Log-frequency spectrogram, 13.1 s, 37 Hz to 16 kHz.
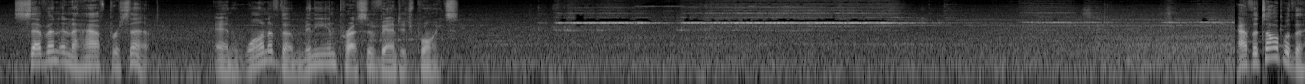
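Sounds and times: tram running rumble: 0.0 - 12.4
tram wheels squealing: 5.4 - 12.4.

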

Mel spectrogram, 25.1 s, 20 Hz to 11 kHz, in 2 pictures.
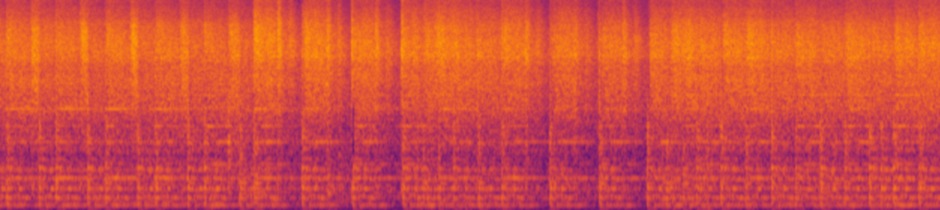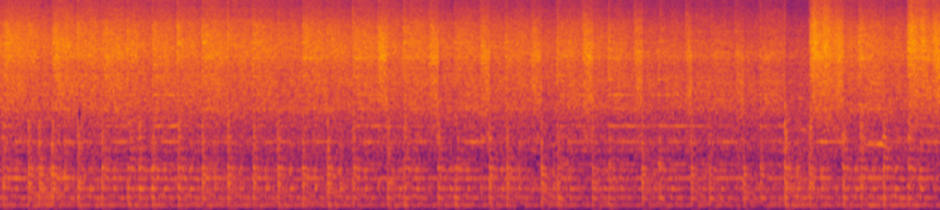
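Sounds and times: big drum beaten rapidly: 0.0 - 25.0
cymbals clashing: 0.0 - 25.0
gong ringing: 0.1 - 25.0.

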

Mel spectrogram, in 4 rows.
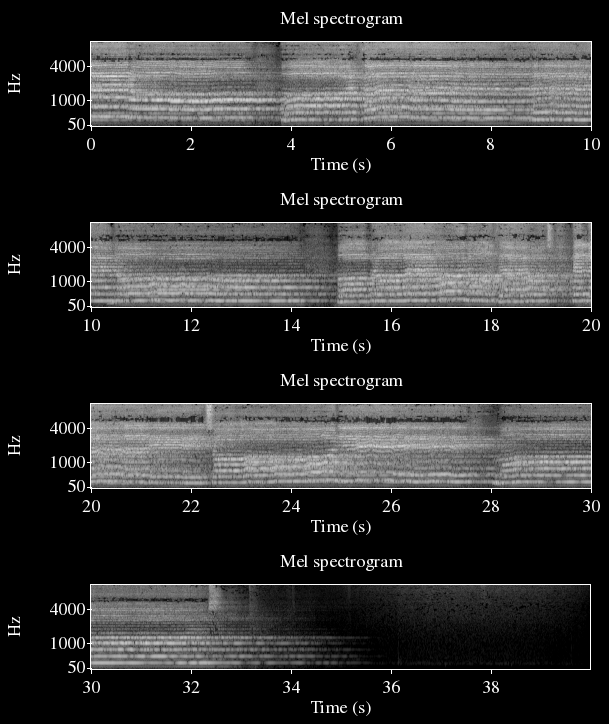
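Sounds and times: low vocal drone: 0.0 - 34.6
men chanting: 15.0 - 27.0.

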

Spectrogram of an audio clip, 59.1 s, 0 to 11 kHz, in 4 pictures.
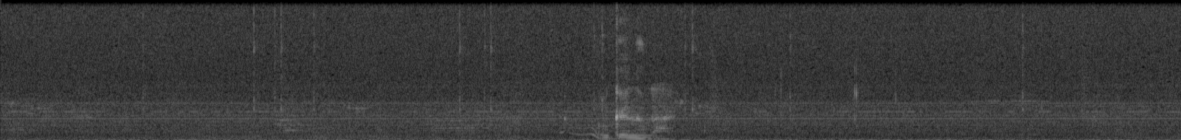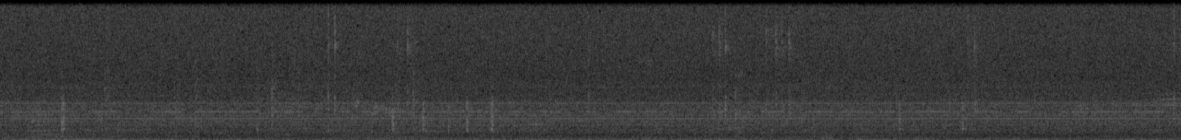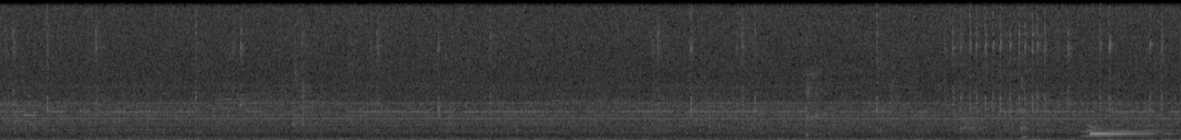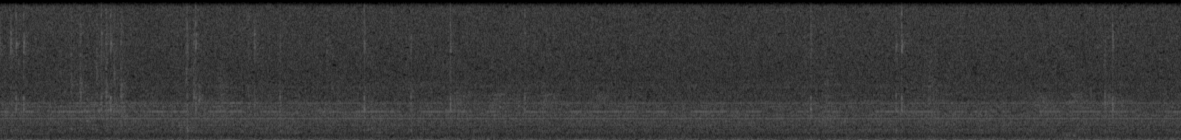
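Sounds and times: low hum and hiss: 0.0 - 59.0
computer mouse clicks: 8.5 - 8.8, 9.7 - 10.0, 17.9 - 21.0, 23.6 - 24.8, 26.7 - 27.1, 34.1 - 35.8, 37.6 - 39.2, 41.3 - 43.0, 44.0 - 45.9, 46.6 - 47.9, 48.7 - 50.1, 55.4 - 55.8, 58.0 - 58.4
brief ringing tone: 43.0 - 44.4.

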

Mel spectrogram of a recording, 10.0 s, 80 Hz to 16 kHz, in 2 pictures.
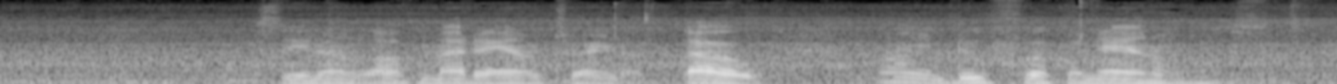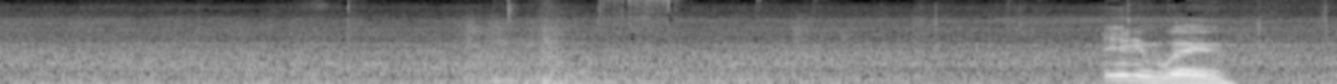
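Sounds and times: rustle: 1.9 - 10.0.

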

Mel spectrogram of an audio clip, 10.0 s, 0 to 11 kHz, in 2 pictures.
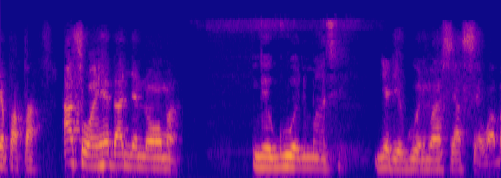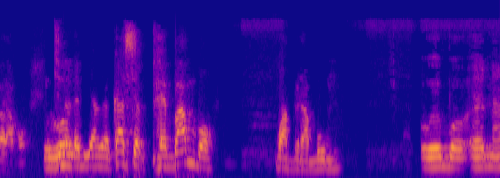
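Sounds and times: faint hiss: 0.0 - 10.0
person speaking: 0.0 - 10.0.

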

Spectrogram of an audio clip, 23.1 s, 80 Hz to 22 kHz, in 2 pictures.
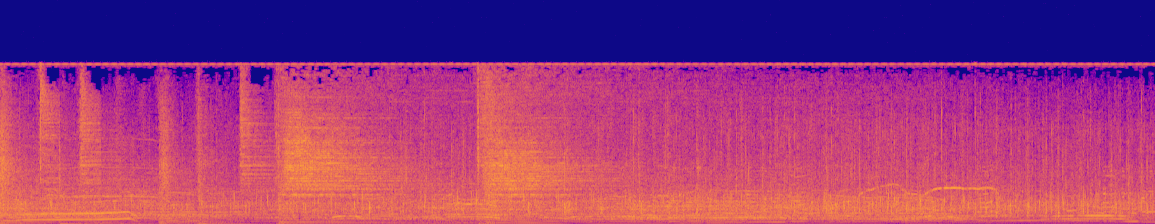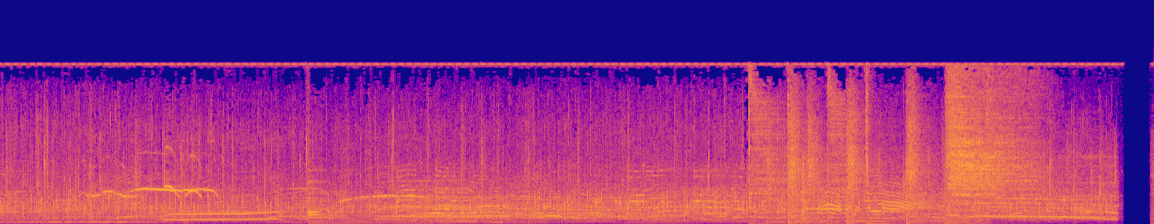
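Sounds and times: audience applauding: 0.0 - 22.8.

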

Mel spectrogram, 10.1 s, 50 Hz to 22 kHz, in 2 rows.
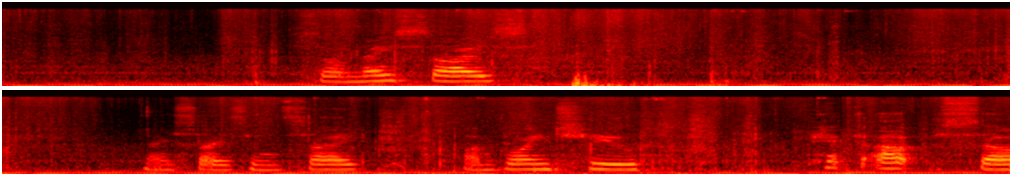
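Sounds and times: insulated bag rustling and crinkling: 0.0 - 10.0
steady low hum: 0.0 - 10.0.

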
